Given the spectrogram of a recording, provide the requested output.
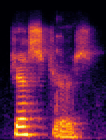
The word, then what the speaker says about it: gestures: said that word right it's not a hard g it's a soft g gestures yes sure yes so you can know that it's going to be a soft g by the letter that comes after it if it's e or i it will be j if it's a o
